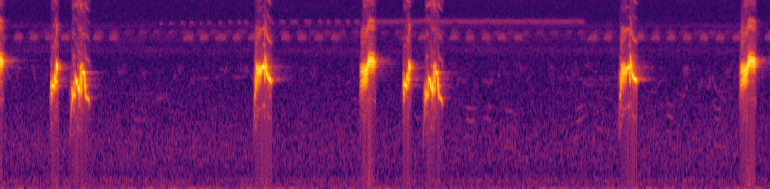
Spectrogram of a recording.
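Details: Red-whiskered bulbul of the forest singing: clear, slightly slurred whistled notes delivered singly or in pairs and triplets, spaced one to two seconds apart, against quiet surroundings.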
